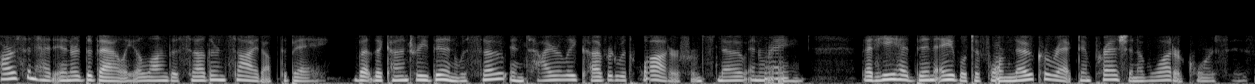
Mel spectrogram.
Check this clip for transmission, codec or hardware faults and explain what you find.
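Two faults are present, one throughout and one in three bursts.

The whole clip carries Bluetooth CVSD headset codec damage. Its one-bit, 64 kHz up-down coding removes everything above 4 kHz. S sounds turn scratchy over a granular hiss.

Bluetooth headset packet repeats occur at 6.46–6.52 s, 7.65–7.84 s and 9.96–10.00 s. Lost packets were replaced by replaying the previous one. Runs up to about 20 ms buzz near 267 Hz. The 7.65 s burst is longest, with 120 ms lost.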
